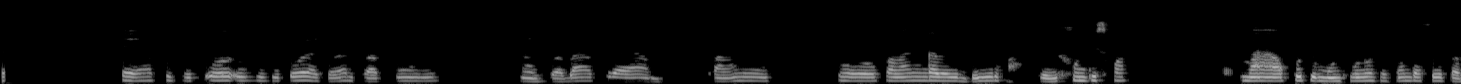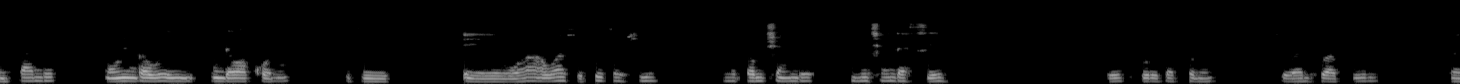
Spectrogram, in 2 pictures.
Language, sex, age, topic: Ndau, female, 36-49, education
